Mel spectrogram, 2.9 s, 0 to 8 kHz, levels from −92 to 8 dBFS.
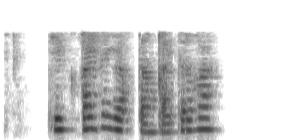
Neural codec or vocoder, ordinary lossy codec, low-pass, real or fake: none; AAC, 16 kbps; 7.2 kHz; real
